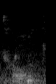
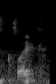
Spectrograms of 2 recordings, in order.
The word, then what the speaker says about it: clique: I've had this confusion my entire life, where I've always thought it's pronounced cleek, C-L-I-Q-U-E, and but then I had an American friend and I heard her say it as click, and I was like, what?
